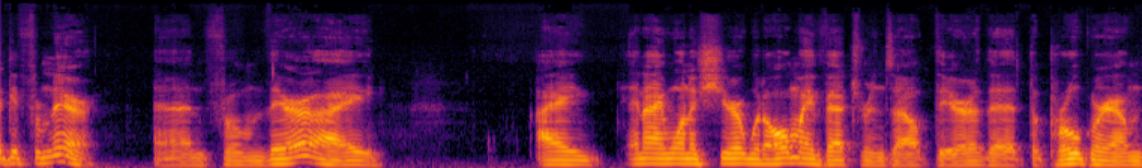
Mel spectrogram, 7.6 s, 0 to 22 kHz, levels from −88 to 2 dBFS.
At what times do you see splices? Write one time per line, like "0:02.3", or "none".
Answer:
none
